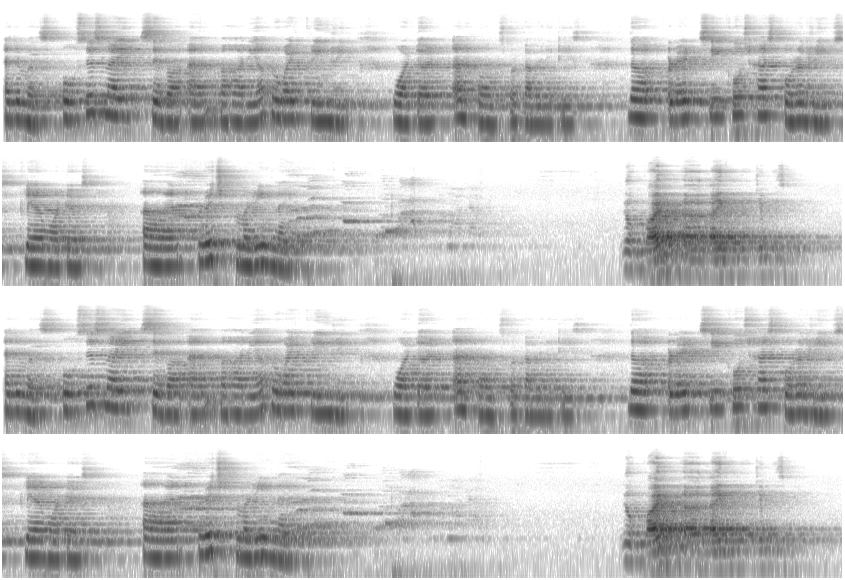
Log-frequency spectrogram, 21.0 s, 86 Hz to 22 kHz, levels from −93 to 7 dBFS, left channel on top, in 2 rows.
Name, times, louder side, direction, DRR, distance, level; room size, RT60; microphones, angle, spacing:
voice 1, 0.0-10.5 10.8-11.9 12.3-15.7, left 1 dB, 15° left, 0 dB, 0.3 m, -29 dB
voice 2, 18.3-19.8 20.1-20.3, right 1 dB, 15° right, -4 dB, 1.3 m, -25 dB
10.5 x 10.0 x 2.3 m, 2.3 s
head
